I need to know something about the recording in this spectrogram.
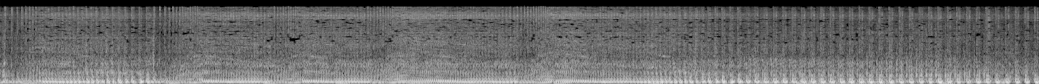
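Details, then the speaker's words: Fit-X New motorcycle after a repair for rough running: it revs cleanly and is no longer rough, with light popping when throttled caused by a leak at the exhaust port. "Nah, kalau untuk suara itu ini ada bocor di bagian lubang knalpot ya. Jadi ini adalah bocoran, sehingga ketika kalau kita geber gasnya itu ada kayak apa ya, kayak meledosan yang knalpot ya"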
